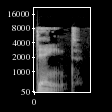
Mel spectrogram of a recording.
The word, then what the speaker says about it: Dante: They call it Daint. Rhymes with paint, not with the poet.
